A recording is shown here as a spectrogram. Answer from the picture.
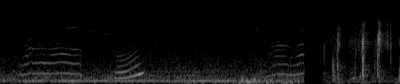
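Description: Domestic cats meowing as they crowd together over fish: several short meows, one rising sharply, over a low steady drone. Just after three seconds the sound drops out briefly, followed by a few clicks.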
